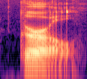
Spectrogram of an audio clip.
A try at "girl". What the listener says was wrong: Yeah, so I'm hearing gur like we would use gur, G-R-R, sometimes spelled with 3 R's, as a sound.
